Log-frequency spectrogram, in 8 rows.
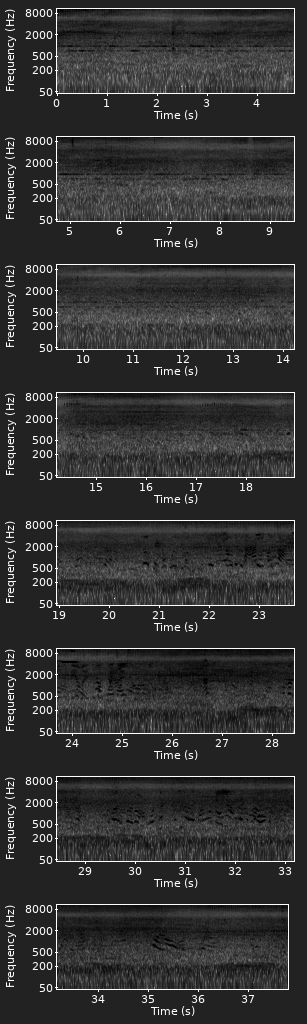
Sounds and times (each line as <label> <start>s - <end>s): protest 18.3s - 37.8s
